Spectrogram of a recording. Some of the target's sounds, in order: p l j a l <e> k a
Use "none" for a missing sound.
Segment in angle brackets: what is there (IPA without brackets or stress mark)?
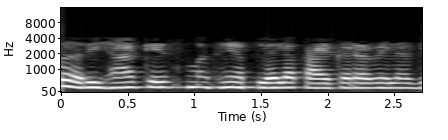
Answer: a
